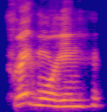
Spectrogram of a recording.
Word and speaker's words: Morgan: So Craig Morning, wow, I really butchered that last name. Craig Morgan from PHNX Coyotes, really, really good journalist.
